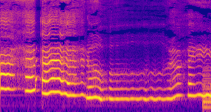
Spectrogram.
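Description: A lone voice hums a wordless melody with vibrato, sliding between notes, with little or no accompaniment. Steady accompaniment tones come in right at the end.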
